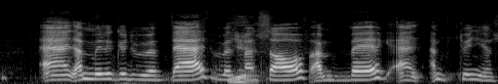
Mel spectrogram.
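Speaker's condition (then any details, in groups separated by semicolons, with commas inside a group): Down syndrome; age 20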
